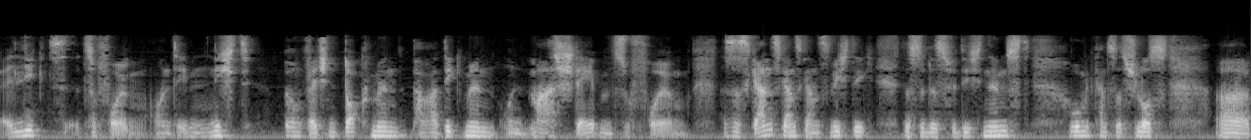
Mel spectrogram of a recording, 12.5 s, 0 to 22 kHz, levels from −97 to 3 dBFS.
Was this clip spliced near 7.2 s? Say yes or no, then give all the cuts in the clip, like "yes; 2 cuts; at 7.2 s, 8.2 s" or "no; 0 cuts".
no; 1 cut; at 10.7 s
